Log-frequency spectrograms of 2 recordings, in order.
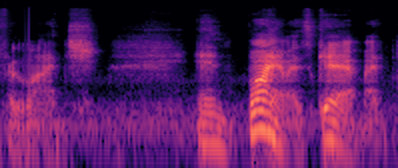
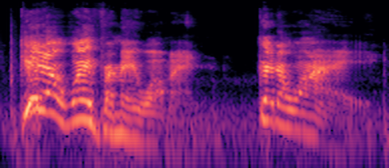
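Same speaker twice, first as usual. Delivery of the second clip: loud shout, falling at the end; hammed-up exasperated yell; yelling her away; 4 semitones higher, 10 dB louder than usual. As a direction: shoo her off forcefully. Fending off the woman.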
